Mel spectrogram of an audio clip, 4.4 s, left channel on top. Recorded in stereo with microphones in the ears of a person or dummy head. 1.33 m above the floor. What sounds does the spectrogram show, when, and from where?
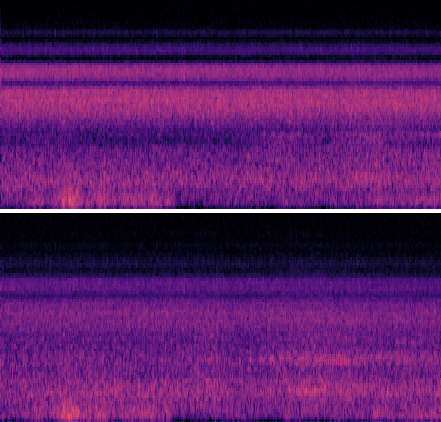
0.0 s running water: 30° left (ahead or behind)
